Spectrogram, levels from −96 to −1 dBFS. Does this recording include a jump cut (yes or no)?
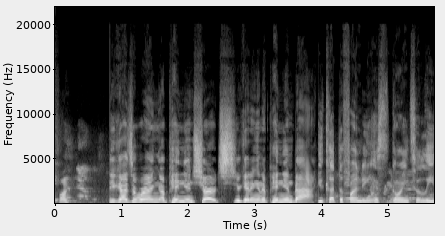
yes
